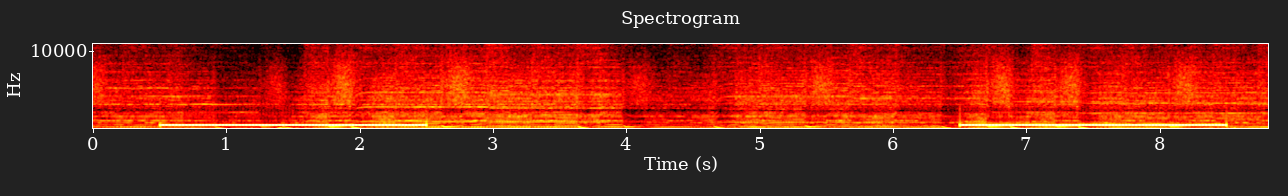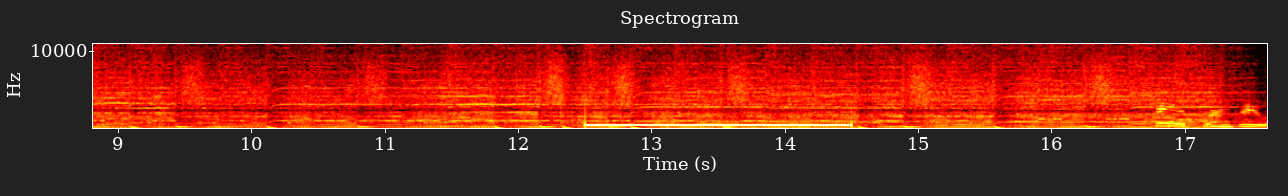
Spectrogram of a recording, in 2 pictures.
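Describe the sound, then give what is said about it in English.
A telephone ringback tone sounds on a call to a phone that goes unanswered: three steady two-second tones in a regular cadence, separated by pauses over continuous background noise. “It's clearly ringing too. It's not like she's on the flight now and the phone's turned off. Like it's it's probably sitting there ringing.”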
